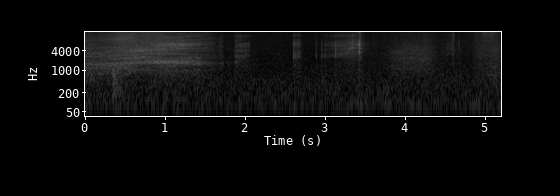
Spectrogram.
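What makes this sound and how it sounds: Flat palms and fingertips rub across the glossy paper pages of a large open hardcover book, making a soft, bright, hissing swish that is strongest in the first second or so. The rubbing then fades to a quieter brushing, broken by a few light, short taps on the pages.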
